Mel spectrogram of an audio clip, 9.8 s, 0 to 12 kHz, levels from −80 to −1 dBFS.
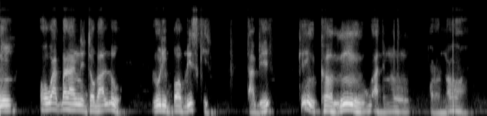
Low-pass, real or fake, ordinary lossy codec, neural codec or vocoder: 7.2 kHz; fake; Opus, 32 kbps; codec, 16 kHz, 2 kbps, X-Codec, HuBERT features, trained on general audio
